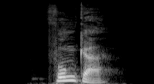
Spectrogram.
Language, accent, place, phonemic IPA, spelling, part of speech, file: German, Germany, Berlin, /ˈfʊŋkɐ/, Funker, noun, De-Funker.ogg
- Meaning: radio operator (male or of unspecified gender)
